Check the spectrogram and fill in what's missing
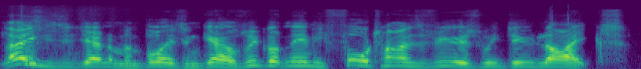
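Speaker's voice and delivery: usual speaking voice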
